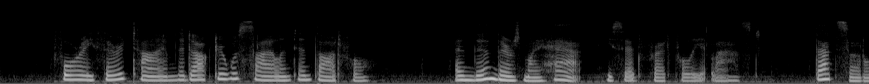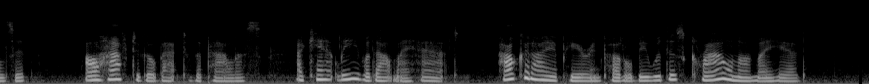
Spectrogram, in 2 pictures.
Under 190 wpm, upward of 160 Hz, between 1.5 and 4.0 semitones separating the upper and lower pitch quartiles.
No: average, 170 wpm; medium, 185 Hz; average, 4.8 semitones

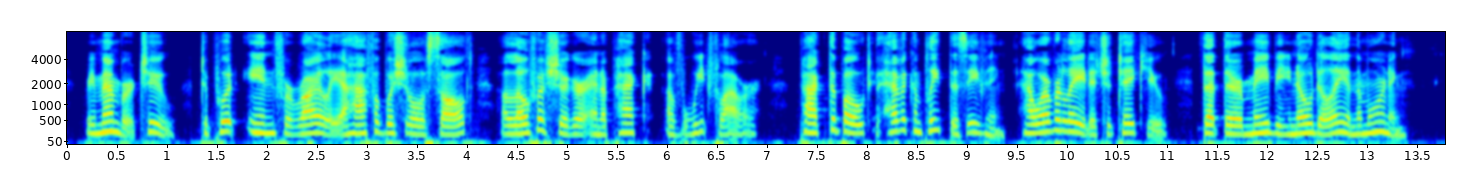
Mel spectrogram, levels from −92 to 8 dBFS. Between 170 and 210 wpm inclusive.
Yes: average, 200 wpm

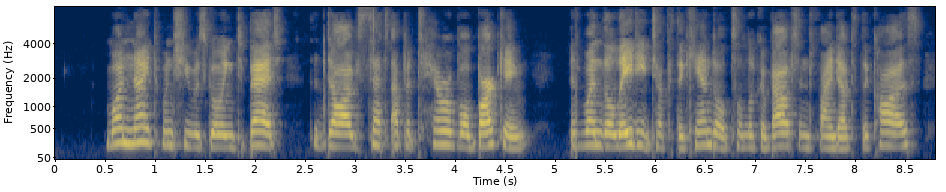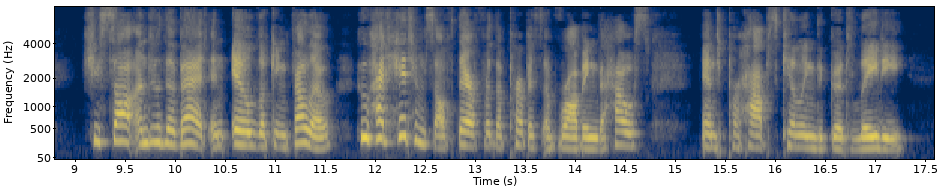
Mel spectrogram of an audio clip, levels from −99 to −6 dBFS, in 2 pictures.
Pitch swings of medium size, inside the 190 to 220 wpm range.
Yes: average, 3.3 semitones; average, 200 wpm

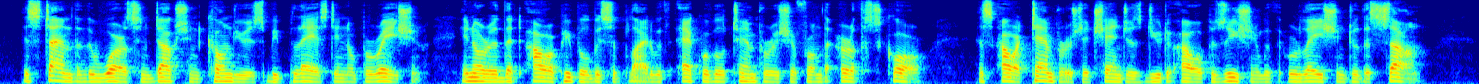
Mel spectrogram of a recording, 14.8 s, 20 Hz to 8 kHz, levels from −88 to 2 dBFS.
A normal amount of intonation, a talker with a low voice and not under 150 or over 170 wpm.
No: narrow, 2.0 semitones; low, 125 Hz; average, 160 wpm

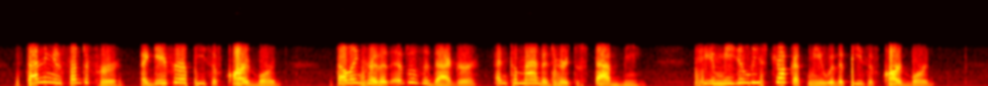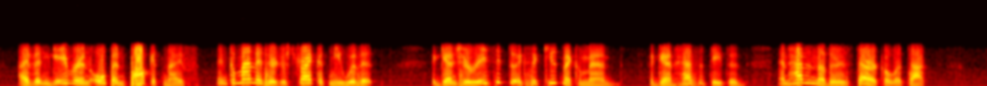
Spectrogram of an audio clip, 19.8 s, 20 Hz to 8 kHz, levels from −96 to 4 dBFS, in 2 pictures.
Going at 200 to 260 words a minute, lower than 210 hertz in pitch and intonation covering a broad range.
No: fast, 205 wpm; high, 240 Hz; wide, 6.9 semitones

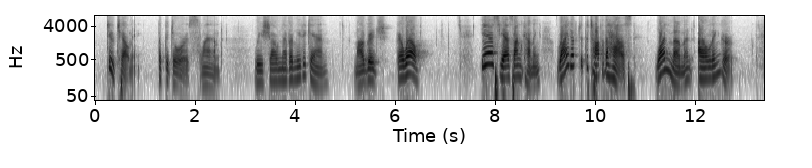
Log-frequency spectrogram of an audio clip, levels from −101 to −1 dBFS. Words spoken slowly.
Yes: slow, 125 wpm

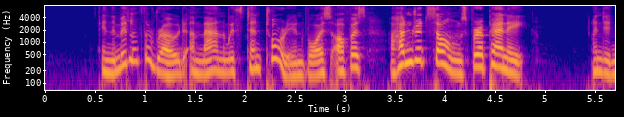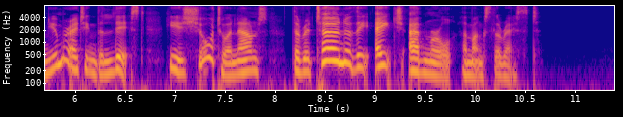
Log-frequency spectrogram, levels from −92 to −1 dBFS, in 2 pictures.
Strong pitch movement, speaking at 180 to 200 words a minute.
Yes: wide, 7.5 semitones; average, 185 wpm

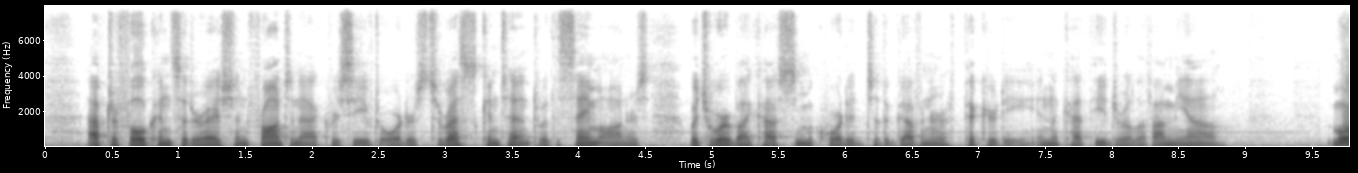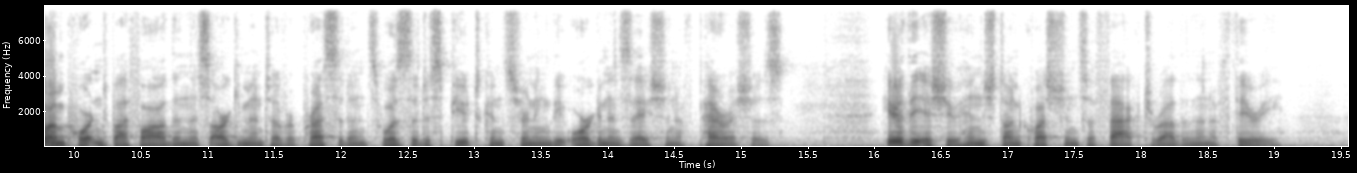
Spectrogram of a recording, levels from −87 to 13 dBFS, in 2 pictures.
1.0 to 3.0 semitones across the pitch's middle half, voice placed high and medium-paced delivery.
No: average, 2.7 semitones; very low, 90 Hz; average, 170 wpm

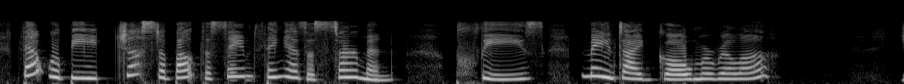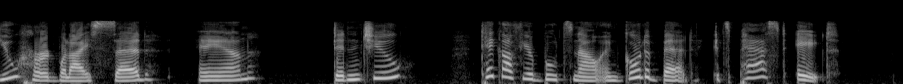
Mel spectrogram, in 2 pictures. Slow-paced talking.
Yes: slow, 120 wpm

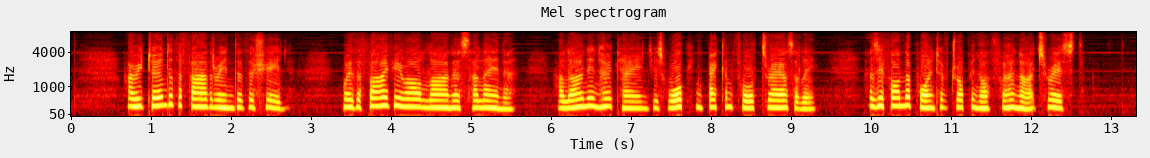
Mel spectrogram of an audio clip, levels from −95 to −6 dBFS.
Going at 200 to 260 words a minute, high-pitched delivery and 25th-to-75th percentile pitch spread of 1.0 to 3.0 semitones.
No: average, 170 wpm; high, 215 Hz; average, 2.7 semitones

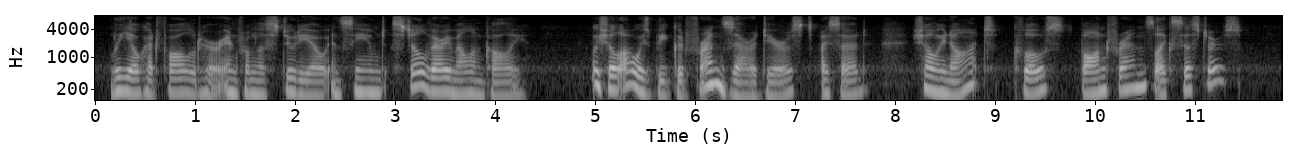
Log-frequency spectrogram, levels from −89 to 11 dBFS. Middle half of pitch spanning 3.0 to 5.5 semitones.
Yes: average, 3.7 semitones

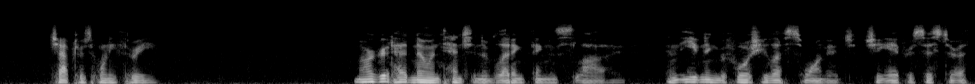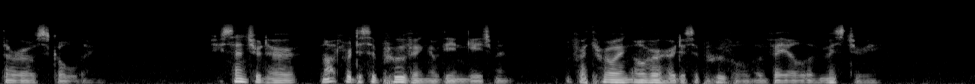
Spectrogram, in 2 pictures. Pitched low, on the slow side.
Yes: very low, 85 Hz; slow, 130 wpm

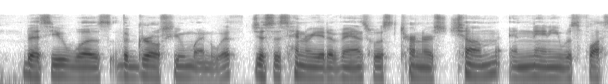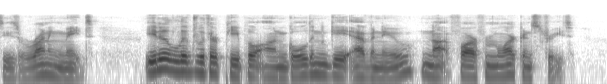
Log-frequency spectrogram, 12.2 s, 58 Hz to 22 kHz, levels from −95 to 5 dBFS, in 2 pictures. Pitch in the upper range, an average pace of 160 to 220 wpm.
No: low, 105 Hz; average, 170 wpm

